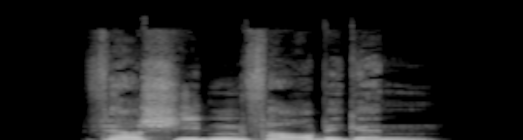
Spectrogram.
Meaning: inflection of verschiedenfarbig: 1. strong genitive masculine/neuter singular 2. weak/mixed genitive/dative all-gender singular 3. strong/weak/mixed accusative masculine singular
- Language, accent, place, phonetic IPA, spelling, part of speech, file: German, Germany, Berlin, [fɛɐ̯ˈʃiːdn̩ˌfaʁbɪɡn̩], verschiedenfarbigen, adjective, De-verschiedenfarbigen.ogg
